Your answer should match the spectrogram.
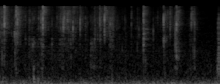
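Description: Packaging of an activity book pack crinkling and crackling in a quick, irregular series of small crackles as it is handled.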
